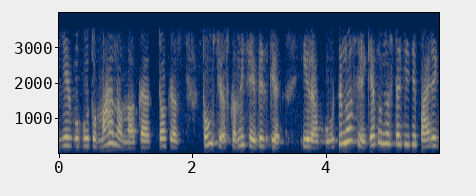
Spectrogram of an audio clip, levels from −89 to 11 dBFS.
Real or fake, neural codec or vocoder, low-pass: fake; codec, 16 kHz in and 24 kHz out, 2.2 kbps, FireRedTTS-2 codec; 3.6 kHz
